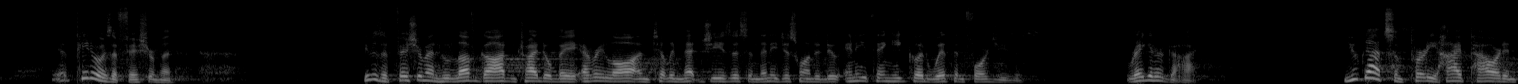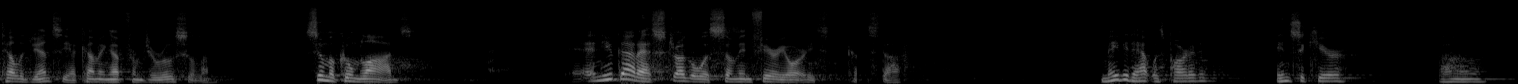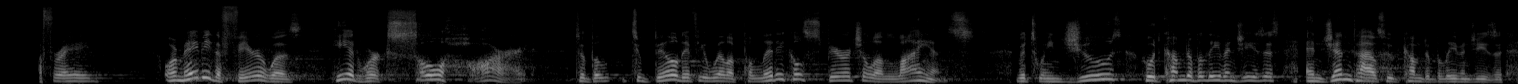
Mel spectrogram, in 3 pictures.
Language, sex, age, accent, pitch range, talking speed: English, male, 50-69, American, 135-190 Hz, 140 wpm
